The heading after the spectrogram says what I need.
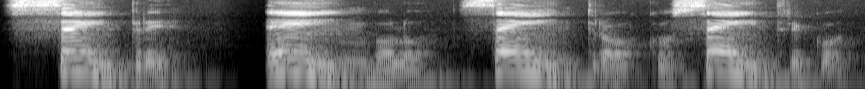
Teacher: semi-fechada frontal nasal não redondada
